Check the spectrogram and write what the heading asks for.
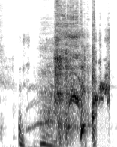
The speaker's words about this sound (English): So sorry, I coughed and burped and everything down the microphone because I choked.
